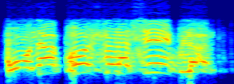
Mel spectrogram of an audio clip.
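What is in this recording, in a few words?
near waypoint, mood high, French; War Thunder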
